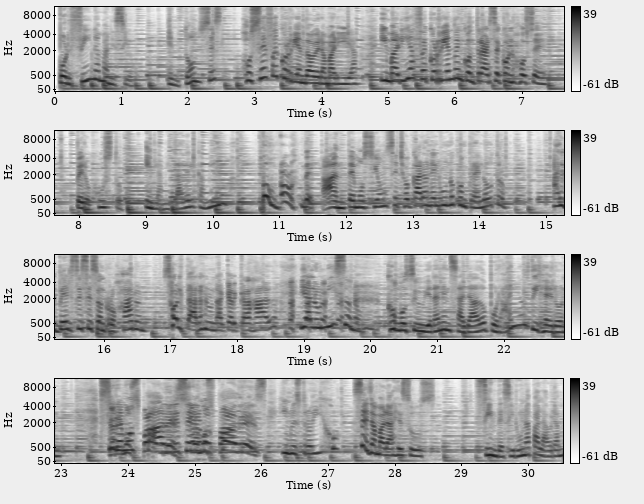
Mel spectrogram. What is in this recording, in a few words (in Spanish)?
Narración; Los Leñadores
